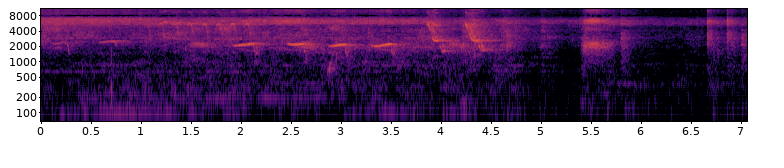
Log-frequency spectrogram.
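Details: Swimming chicks give a run of short, clear rising peeps, about five in quick succession, then scattered fainter peeps, all over a steady background hiss and splashy noise.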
